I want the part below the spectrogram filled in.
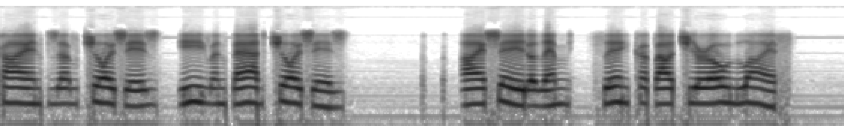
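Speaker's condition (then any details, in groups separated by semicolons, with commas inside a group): Cerebral palsy; cannot speak, communicates via word boards and facial expressions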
